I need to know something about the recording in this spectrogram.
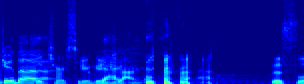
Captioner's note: chuckles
